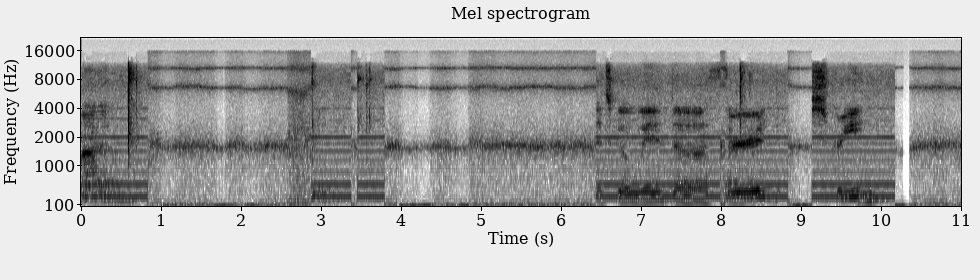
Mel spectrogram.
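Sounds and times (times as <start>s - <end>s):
faint high whines: 0.0s - 11.0s.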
